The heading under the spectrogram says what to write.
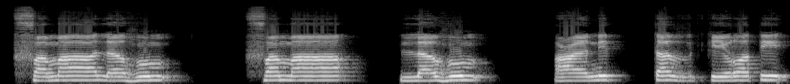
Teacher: نون کو تا کے ساتھ ملائیں گے، درمیان میں یہ الف اور لام نہیں پڑھیں گے،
